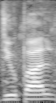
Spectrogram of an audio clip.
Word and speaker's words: Dupal: you saying my name it's dupal not depaul oh okay say my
